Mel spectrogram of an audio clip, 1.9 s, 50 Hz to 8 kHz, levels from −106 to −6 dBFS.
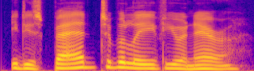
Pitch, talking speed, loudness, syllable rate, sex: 170 Hz, 250 wpm, -15 LUFS, 6.4 syllables/s, female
